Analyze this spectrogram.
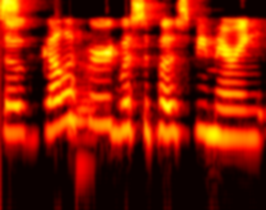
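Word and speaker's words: Guildford: So, John Dudley was attempting to have his son, and his son's name was, I don't really know if I'm going to pronounce this right, but, Gulliford? – Gulliford. – Yeah. Gulliford. – G-U-L-I-F-O-R-D.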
